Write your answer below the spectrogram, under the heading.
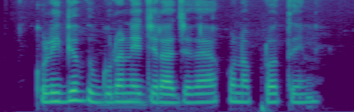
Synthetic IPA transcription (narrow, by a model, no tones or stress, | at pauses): kuɾiðjoðuɡuɾaneɟiɾaɟiɣajakonapɾotini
